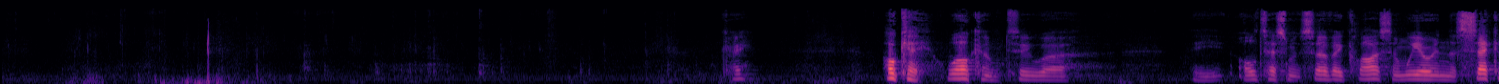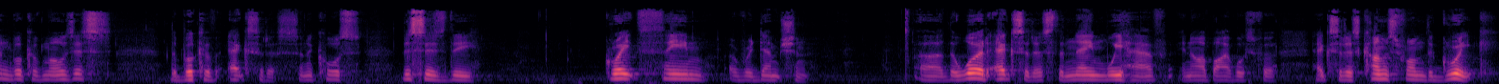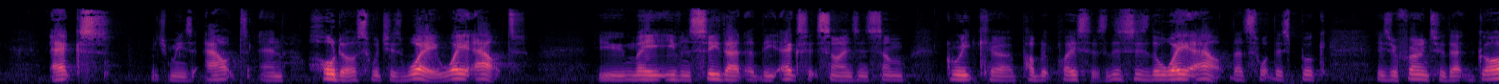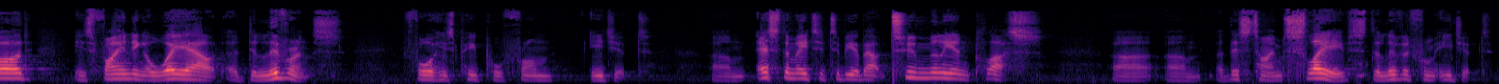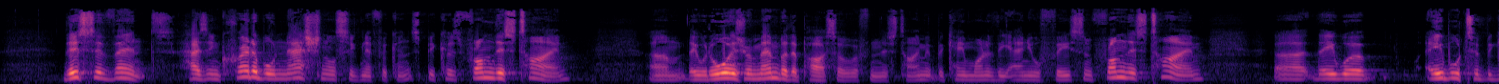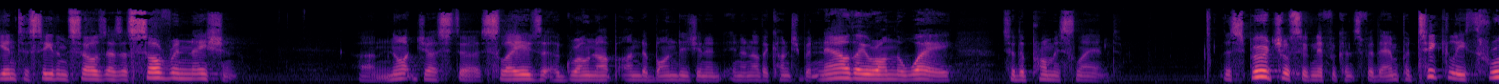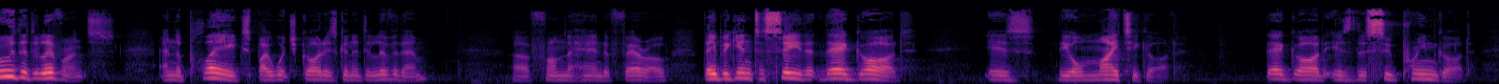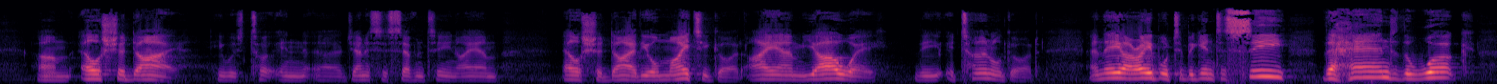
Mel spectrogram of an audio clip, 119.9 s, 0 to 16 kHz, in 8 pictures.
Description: Exodus Part 1 (Survey Class)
